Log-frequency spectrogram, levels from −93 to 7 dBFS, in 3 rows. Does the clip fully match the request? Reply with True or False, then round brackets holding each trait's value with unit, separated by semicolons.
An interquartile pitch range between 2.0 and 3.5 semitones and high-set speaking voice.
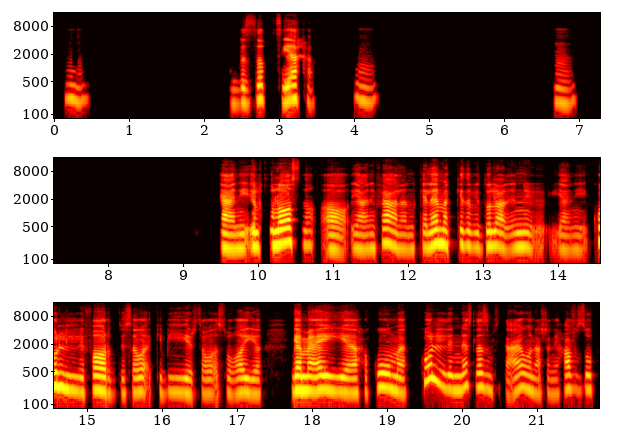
True (3.1 semitones; 195 Hz)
